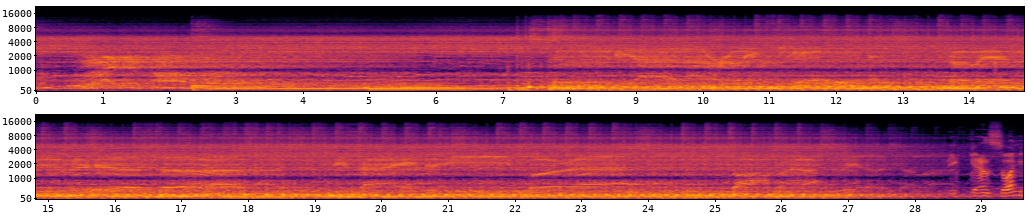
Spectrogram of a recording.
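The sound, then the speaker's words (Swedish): Black metal with dense, distorted guitars and rapid, relentless drumming, a harsh screamed vocal riding on top. After a slower, murkier opening, the wall of noise stays loud and unbroken until it cuts off. “det här var …, …”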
